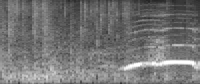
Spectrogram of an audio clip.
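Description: Water spraying from a garden hose into a stainless-steel sink, then about a second in, a loud, high-pitched held vocal cry that rises briefly and holds until the end.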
